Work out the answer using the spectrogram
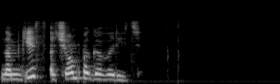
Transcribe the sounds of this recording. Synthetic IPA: namjesʲtʲɐt͡ɕompəɡəvɐɾʲitʲ

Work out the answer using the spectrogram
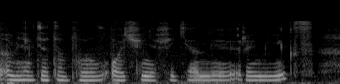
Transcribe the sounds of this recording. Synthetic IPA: ʊmʲɪnʲaɡdʲet̪əbɨlˠot͡ɕɪnʲɐfʲɪɡʲenːɨjɾɪmʲiks

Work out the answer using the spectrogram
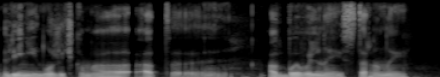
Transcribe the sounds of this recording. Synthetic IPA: lʲinʲɪːnoʐɨt͡ɕkəmɐ̰t̪ | ɐd̪bɨvəlʲnəjsːt̪əɾɐnɨ

